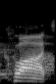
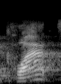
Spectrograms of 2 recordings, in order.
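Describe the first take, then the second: First: The vowel sounds like the o in cot. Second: The vowel sounds like the a in cat. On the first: "some say clot" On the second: "Some say clat"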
